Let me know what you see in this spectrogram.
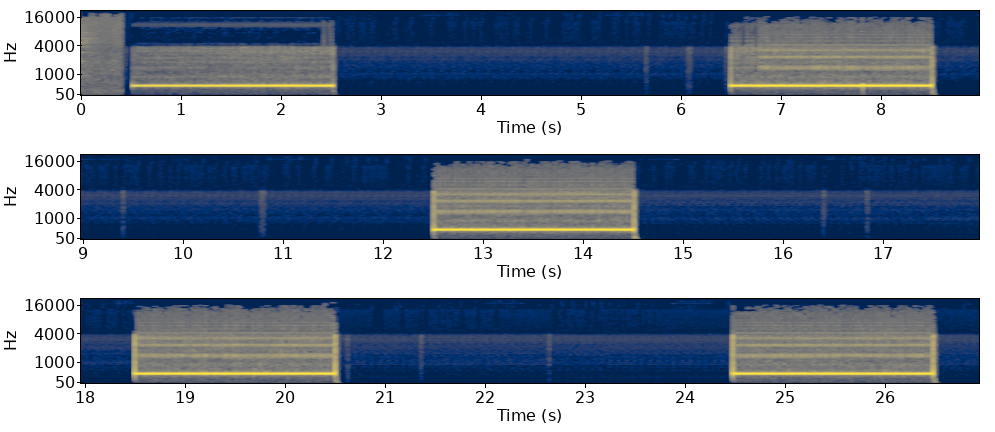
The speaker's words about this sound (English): We'll give him one more ring and see what's going on here. Forgive the ring on the phone.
